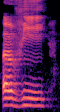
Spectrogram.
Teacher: So the first syllable is just going to be a schwa. The second syllable, a high E, avi. And then the primary stress, the longest syllable, is at the end, L with a dark L.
